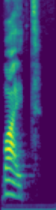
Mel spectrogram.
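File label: "bayt", Azerbaijani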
